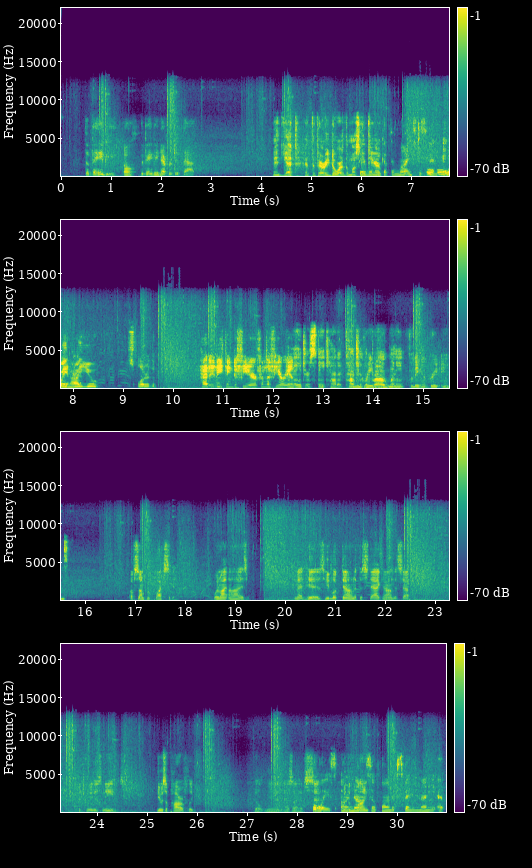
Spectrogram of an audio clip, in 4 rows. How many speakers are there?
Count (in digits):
8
